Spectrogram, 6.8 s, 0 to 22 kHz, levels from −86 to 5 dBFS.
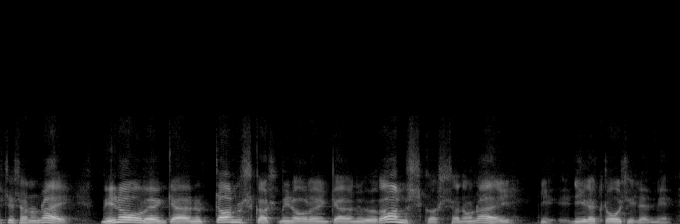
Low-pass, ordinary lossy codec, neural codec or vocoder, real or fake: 10.8 kHz; none; codec, 44.1 kHz, 7.8 kbps, DAC; fake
